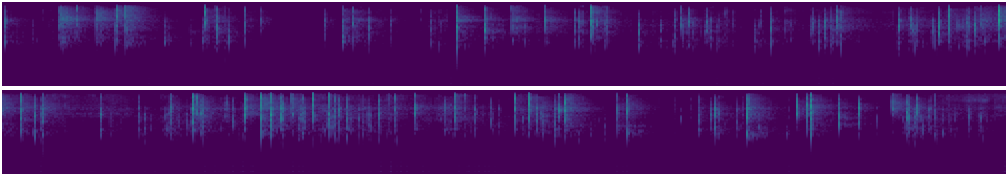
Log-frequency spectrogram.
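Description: A small clear plastic bag full of walnut pieces is squeezed and crinkled between fingertips with long nails. It makes a dense, continuous stream of sharp, bright crackles and crunches that stop instantly, over a faint steady low hum.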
